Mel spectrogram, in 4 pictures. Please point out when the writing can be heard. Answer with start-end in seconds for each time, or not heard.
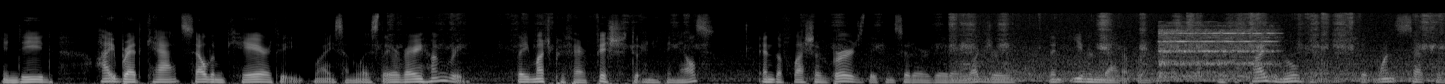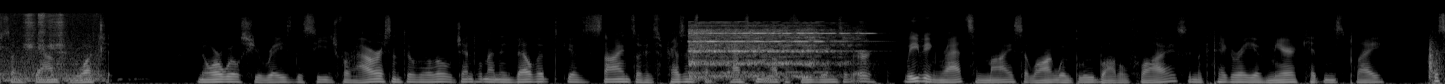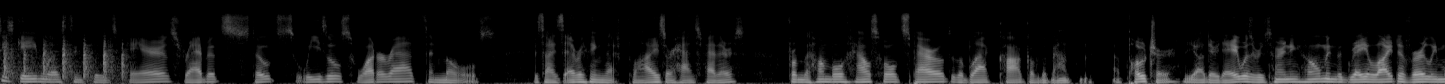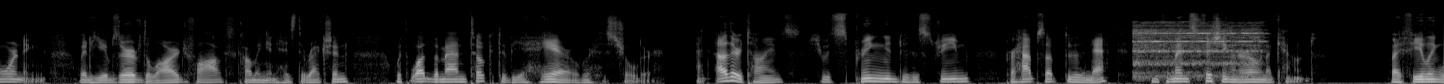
3.6-15.6.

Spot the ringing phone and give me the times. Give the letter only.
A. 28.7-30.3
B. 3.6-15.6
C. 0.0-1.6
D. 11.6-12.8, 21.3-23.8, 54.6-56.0
D.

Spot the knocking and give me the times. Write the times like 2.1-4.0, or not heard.
28.7-30.3.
